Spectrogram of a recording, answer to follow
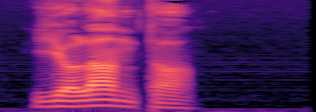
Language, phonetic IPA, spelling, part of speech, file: Polish, [jɔˈlãnta], Jolanta, proper noun, Pl-Jolanta.ogg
